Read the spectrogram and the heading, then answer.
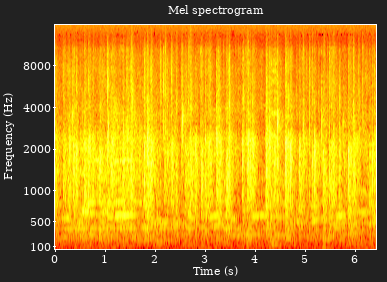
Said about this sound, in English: Oh, come on. Can somebody just clap your hands and raise your voice?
